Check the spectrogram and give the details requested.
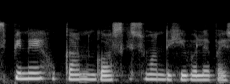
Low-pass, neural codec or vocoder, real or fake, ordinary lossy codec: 7.2 kHz; none; real; none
